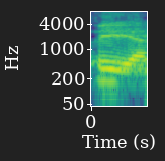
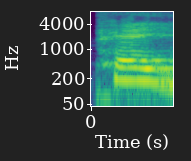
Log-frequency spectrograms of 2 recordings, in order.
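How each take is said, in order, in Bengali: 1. প্রথম ব্যঞ্জনধ্বনিটি অল্পপ্রাণ। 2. প্রথম ব্যঞ্জনধ্বনিটি জোরালো মহাপ্রাণ। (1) "আমরা বলছি পে" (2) "আসলে হবে ফেই"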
